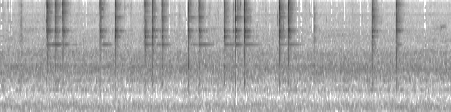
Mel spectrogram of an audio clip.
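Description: Small plastic parts click sharply against a fishing reel.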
